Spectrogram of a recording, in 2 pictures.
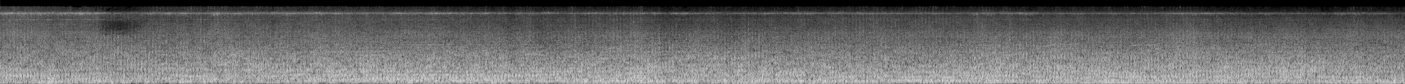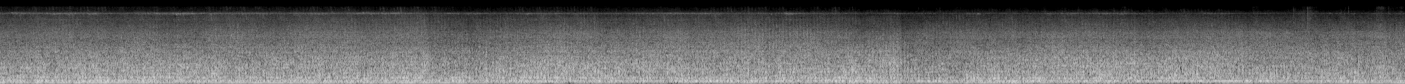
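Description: Air ambulance helicopter running: a steady, loud noise of rotors and engine.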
